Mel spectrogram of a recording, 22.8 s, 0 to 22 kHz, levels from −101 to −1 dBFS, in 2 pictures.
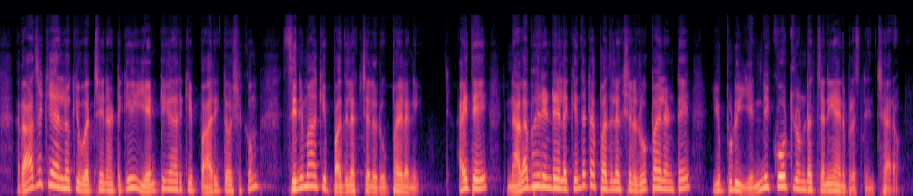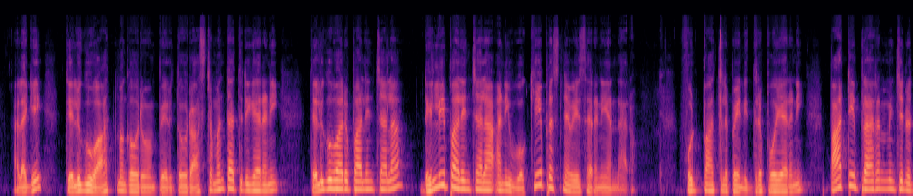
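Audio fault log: No fault in this speech clip.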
